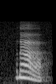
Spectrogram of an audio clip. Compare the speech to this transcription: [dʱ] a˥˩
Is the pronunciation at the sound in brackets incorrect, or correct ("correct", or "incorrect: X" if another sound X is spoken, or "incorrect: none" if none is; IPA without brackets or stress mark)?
incorrect: ɾ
